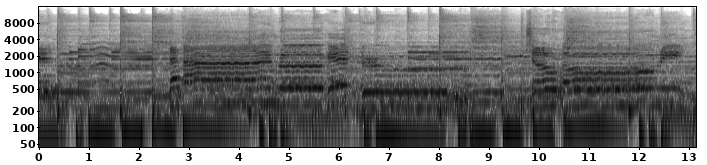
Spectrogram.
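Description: A country song performed live: a male lead singer holds long notes with vibrato over a band, and several voices sing harmony along with him.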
